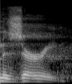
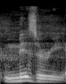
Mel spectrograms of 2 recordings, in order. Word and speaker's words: Missouri: found myself in Branson Missouri it's gorgeous it's gorgeous um Missour missoury I mean Missouri Missouri Branson M Missouri Missouri Missouri is how you say it God bless all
